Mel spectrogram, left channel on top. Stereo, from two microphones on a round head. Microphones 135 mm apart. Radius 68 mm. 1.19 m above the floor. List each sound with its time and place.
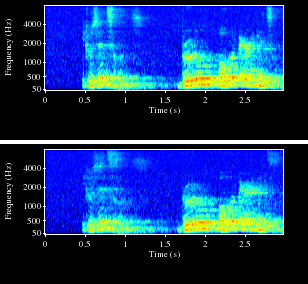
0.5 s a man speaking: 80° left, 3 m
